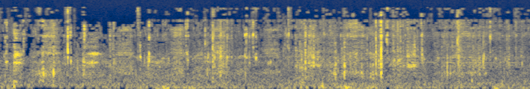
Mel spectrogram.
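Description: Faint scattered clicks and rustling of people eating with their hands: picking the flesh off grilled fish over a mat of dry leaves, and chewing.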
